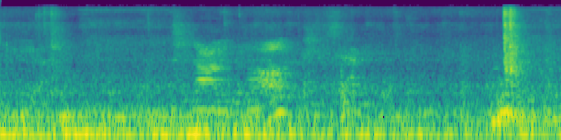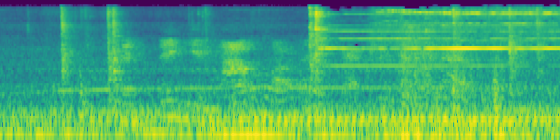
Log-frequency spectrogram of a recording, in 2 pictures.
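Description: Wheels clack over rail joints beneath a light rail car.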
